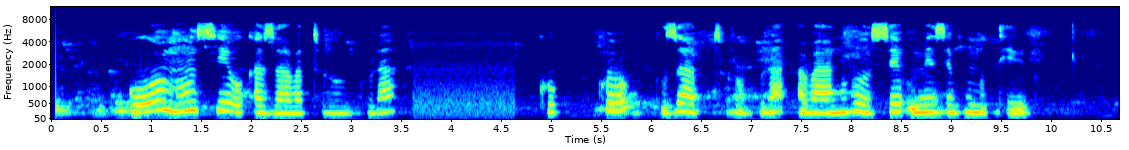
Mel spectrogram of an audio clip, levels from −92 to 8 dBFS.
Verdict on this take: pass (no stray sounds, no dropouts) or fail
pass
